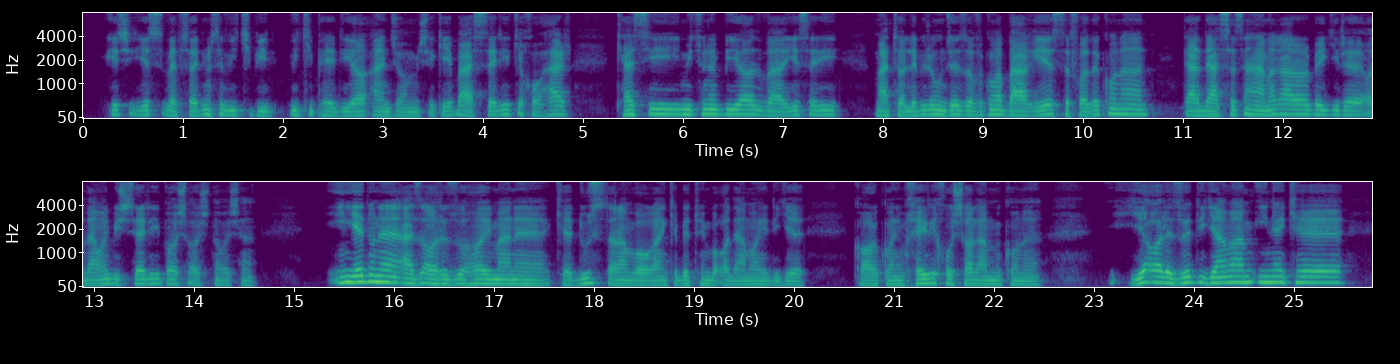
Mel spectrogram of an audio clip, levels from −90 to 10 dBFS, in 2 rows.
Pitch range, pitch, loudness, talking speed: 110-135 Hz, 125 Hz, -27 LUFS, 150 wpm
